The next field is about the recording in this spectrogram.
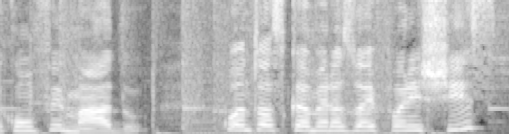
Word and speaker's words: iPhone X: O aguardado iPhone X, ou iPhone X, foi oficialmente anunciado, confirmando a pronúncia como iPhone X.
